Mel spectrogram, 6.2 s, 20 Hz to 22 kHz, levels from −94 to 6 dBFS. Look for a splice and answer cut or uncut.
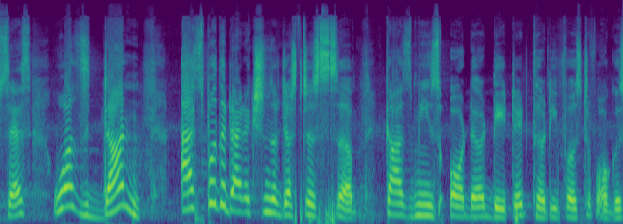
uncut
